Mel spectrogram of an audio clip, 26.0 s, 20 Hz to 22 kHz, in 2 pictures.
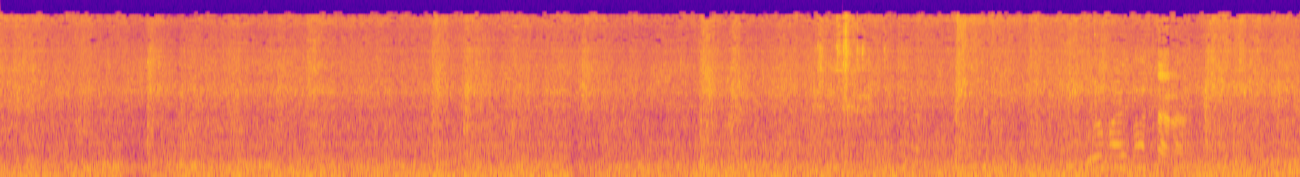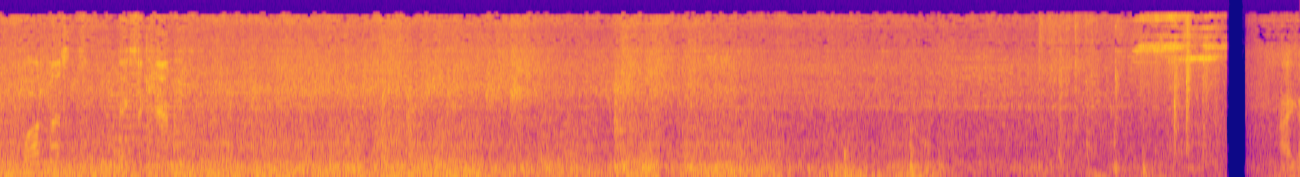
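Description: Loud, steady rumble of a passenger train's wheels running on the rails across a steel truss river bridge, heard from inside the train. It gets quieter about 22 seconds in and cuts out for a moment near the end.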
